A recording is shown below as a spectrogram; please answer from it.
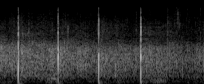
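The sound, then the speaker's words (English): Church audience applauding during a service; four sharp, evenly spaced claps stand out above a soft, steady bed of background noise. “Let's put our hands together and welcome everybody to the Bridge Church today.”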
